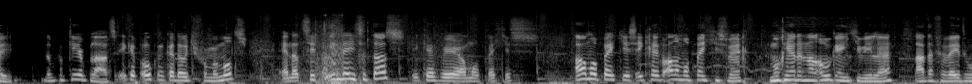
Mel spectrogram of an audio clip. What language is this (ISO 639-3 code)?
nld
